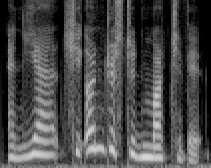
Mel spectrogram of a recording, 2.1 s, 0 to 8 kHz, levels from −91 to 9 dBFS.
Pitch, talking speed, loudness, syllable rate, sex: 235 Hz, 200 wpm, -16 LUFS, 4.8 syllables/s, female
